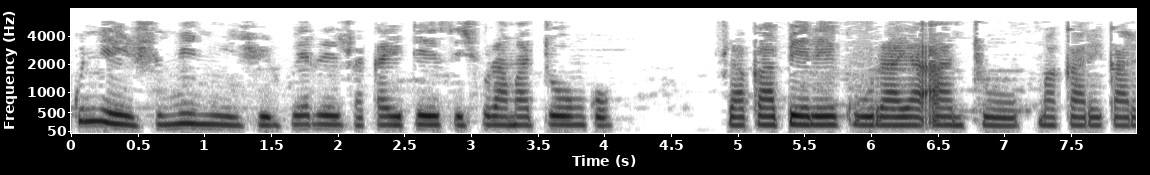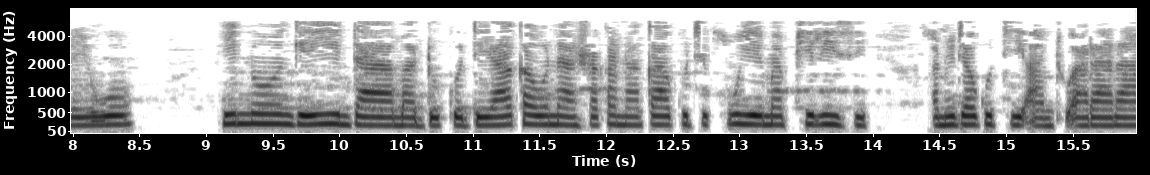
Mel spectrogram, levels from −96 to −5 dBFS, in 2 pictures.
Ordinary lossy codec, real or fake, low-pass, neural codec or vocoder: MP3, 24 kbps; real; 7.2 kHz; none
